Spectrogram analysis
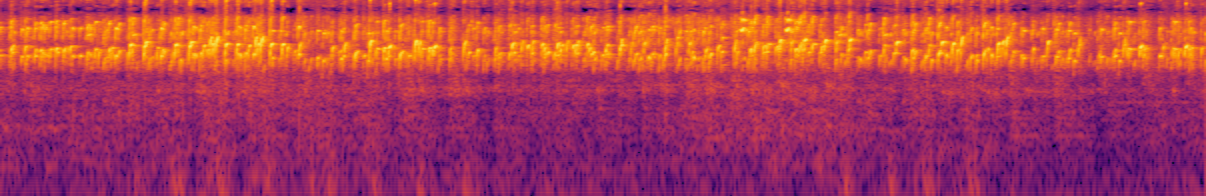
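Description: Goldfinch twittering nonstop, a rapid jumble of bright, tinkling chirps and liquid trills, high-pitched and tumbling over each other with barely a pause.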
